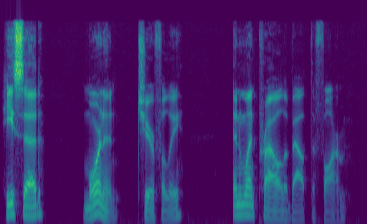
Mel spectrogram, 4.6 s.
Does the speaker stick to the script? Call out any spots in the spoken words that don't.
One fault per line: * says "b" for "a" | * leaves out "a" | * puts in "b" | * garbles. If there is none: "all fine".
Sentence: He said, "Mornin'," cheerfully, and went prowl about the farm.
all fine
